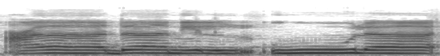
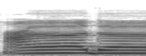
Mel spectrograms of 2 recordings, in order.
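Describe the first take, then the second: First: The n sound links smoothly into the next word. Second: The word ends on a long a, then stops. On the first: "मिला के" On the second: "वक्फ ... नून गिरा दिया हमने"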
